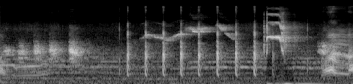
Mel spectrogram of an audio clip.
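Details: Indoor parrot voice: nasal, speech-like syllables, then a run of sharp clicks and high whistled notes, ending in a harsh squawk.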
